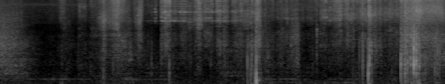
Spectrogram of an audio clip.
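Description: Both hands squeeze and rub palm-sized, compacted blocks of blue-dyed baking soda powder, solid and crumbly, piled in a loose heap, crumbling them apart between fingertips and palms. Soft, dry crunching and gritty rustling are heard, with several sharper crumbling snaps standing out near the end as the chunks break up.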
